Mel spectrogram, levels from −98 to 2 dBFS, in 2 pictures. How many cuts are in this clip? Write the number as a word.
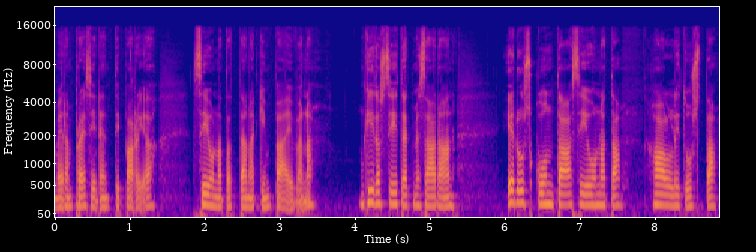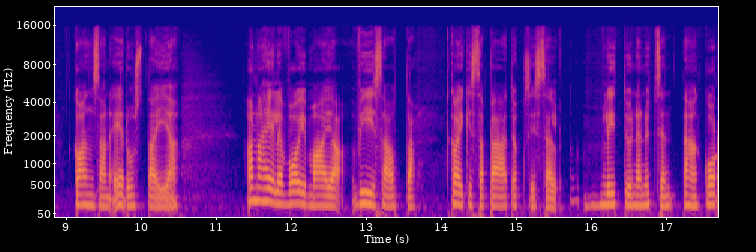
one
